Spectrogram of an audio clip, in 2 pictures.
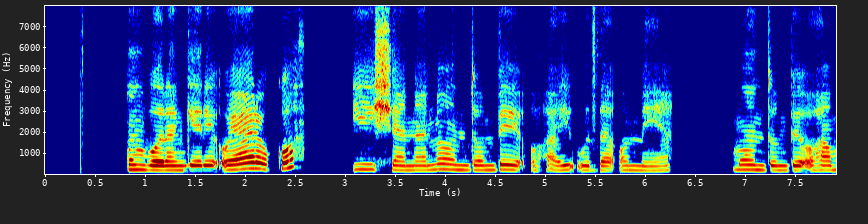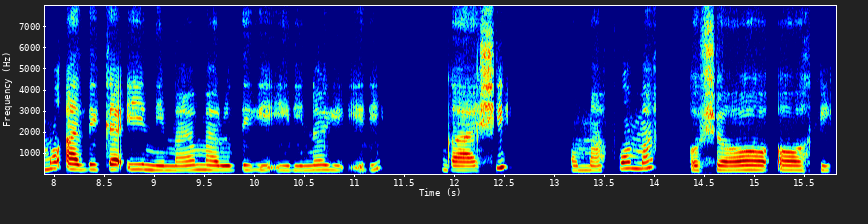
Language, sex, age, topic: Oshiwambo, female, 18-24, agriculture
